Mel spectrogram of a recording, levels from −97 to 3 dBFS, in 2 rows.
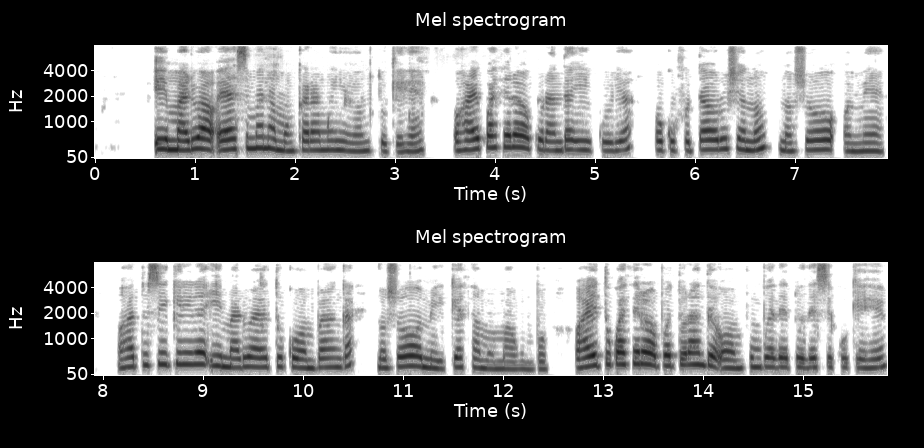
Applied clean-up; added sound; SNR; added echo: none; none; none; none.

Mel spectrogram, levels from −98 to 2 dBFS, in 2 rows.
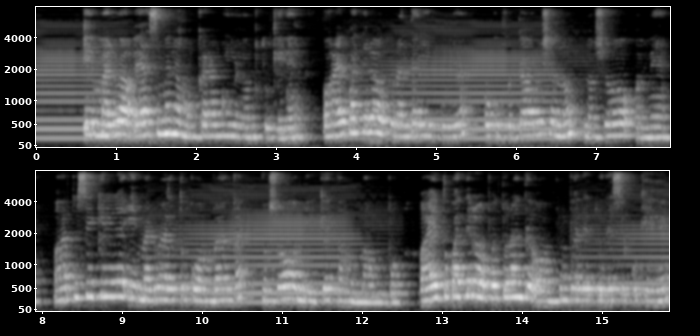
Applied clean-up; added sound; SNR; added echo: none; Wind instrument, woodwind instrument; 19 dB; reverberation time 0.5 s.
